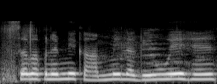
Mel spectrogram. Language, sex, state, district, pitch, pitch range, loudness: Hindi, female, Chhattisgarh, Raipur, 240 Hz, 230-245 Hz, -13 LUFS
